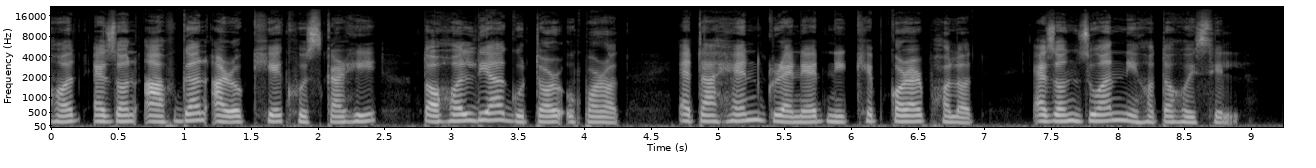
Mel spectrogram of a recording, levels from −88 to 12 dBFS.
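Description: Nothing in the speech stood out as a technical fault on listening.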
